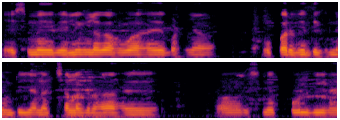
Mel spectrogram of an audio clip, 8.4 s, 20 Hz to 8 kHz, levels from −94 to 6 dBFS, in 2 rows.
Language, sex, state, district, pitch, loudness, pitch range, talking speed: Hindi, male, Bihar, Jamui, 110 Hz, -29 LUFS, 110-115 Hz, 145 wpm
